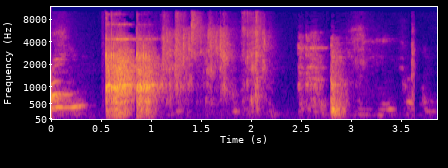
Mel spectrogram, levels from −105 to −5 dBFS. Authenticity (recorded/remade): recorded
